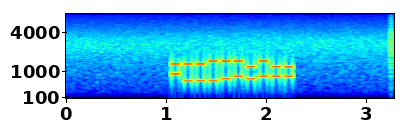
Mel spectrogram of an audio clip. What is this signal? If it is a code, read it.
DTMF, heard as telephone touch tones, dialled by machine, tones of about 80 ms, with a squelch burst at the end. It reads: 0223694977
